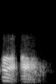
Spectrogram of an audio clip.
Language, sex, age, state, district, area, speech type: Malayalam, male, 18-30, Kerala, Idukki, rural, conversation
